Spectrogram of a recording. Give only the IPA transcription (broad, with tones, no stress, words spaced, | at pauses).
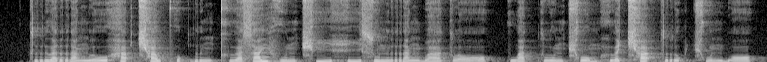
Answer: krɯ˧a̯ra˨˩ŋloː˦˥ ha˦˥ʔt͡ɕʰa˦˥wpʰo˥˩k̚rɯ˩˦ŋ kʰɯ˨˩a̯sa˥˩jfu˨˩n t͡ɕʰiː˧ hiː˦˥su˧nra˧ŋbaː˩˦ klɔː˩˦ | kwa˨˩t̚ klu˩˦nt͡ɕʰoː˨˩mhɯ˧a̯t͡ɕʰa˥˩ʔ kro˨˩k̚t͡ɕʰu˩˦n bɔː˦˥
